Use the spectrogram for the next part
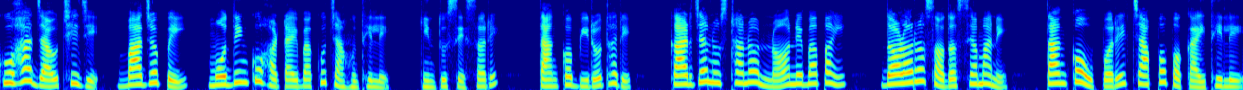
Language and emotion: Odia, neutral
